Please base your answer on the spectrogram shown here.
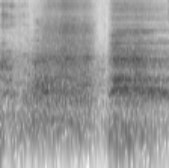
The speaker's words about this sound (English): Gotta catch my breath. They say don't run in church, but sometimes you have to.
